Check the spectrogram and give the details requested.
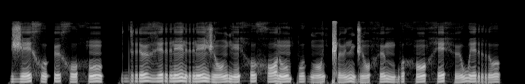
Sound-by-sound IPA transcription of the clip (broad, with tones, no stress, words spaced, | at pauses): ʒe˩˥ xʊ˩˥ʔʏ˧˥˧xo˩˥hõ˧˥˧ | drø˧˥˧ɣɪ˧˥˧rẽ˧˥˧ rẽ˧˥˧ʒɔ̃˩˥ ɡẽ˩˥hʊ˧˥˧ xɔ˧˥˧ɾõ˧˥˧pʊ˧˥˧ ɡɔ̃˩˥ǁø˩˥ nd͡ʒɔ̃˩˥hø˧˥˧mbʊ˧˥˧ hɔ̃˧˥˧ he˧˥˧hø˩˥wɪ˧˥˧ rʊ˧˥˧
